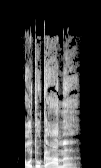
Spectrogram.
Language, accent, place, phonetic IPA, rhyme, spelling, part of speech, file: German, Germany, Berlin, [aʊ̯toˈɡaːmə], -aːmə, autogame, adjective, De-autogame.ogg
- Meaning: inflection of autogam: 1. strong/mixed nominative/accusative feminine singular 2. strong nominative/accusative plural 3. weak nominative all-gender singular 4. weak accusative feminine/neuter singular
